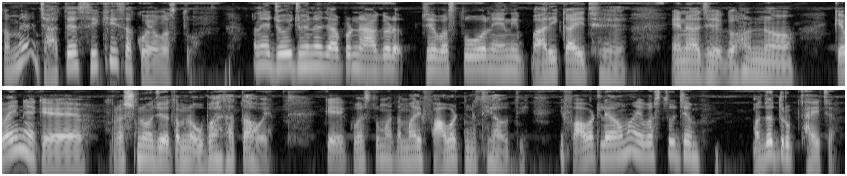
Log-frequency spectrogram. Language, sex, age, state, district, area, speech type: Gujarati, male, 18-30, Gujarat, Rajkot, urban, spontaneous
